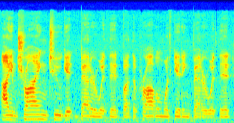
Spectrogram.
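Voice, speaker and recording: A man's voice: medium pitch, level tone, moderate pace, a bit bright, a little hiss or hum. A man talking casually to camera, with upspeak that rises at line ends and rambling restarts, with the hiccups. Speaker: YouTube creator.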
